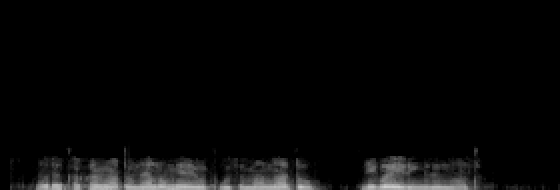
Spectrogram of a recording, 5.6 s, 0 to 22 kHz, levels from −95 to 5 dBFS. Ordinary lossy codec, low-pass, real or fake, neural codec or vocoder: AAC, 16 kbps; 7.2 kHz; fake; codec, 16 kHz, 4.8 kbps, FACodec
